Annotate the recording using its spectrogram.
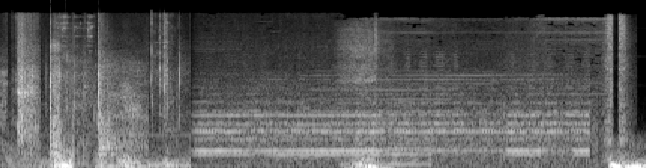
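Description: A few sharp crunching strokes, then a held chord of several steady tones like a horn for the last four seconds, with a short low thud in the middle.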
